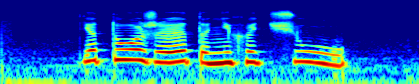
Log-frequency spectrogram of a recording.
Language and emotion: Russian, sad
